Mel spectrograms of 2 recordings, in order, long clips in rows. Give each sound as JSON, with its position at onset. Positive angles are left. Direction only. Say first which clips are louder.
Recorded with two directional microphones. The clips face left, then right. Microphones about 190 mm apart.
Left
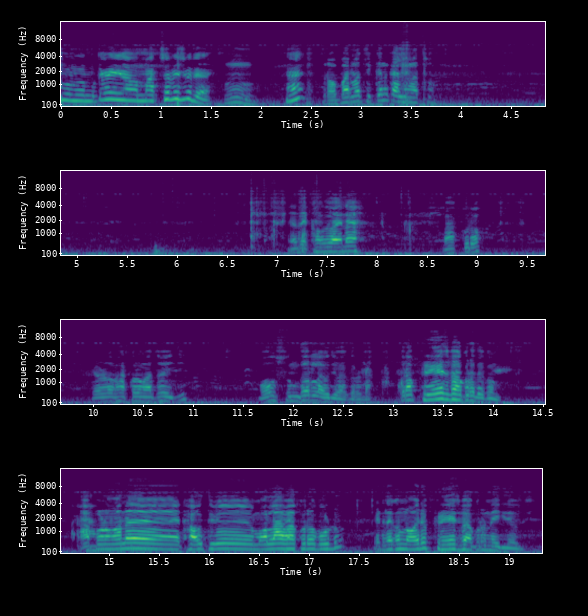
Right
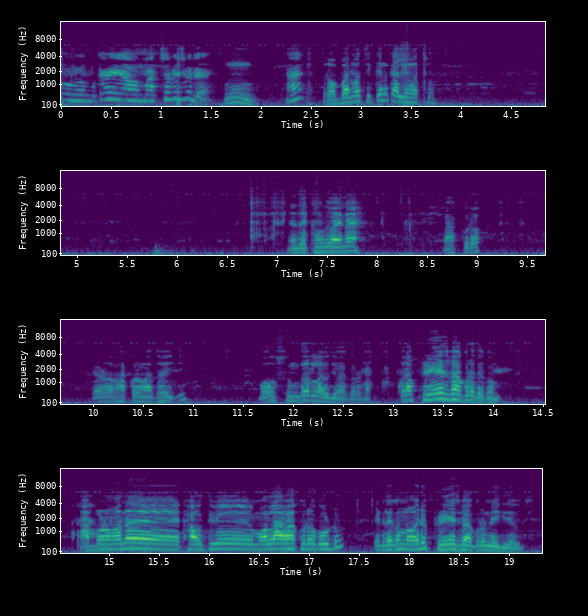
{"t": 0.0, "sound": "a sound", "louder": "left 6 dB", "side_deg": 45}
{"t": 2.6, "sound": "speech", "louder": "right 3 dB", "side_deg": -25}
{"t": 7.3, "sound": "speech", "louder": "even", "side_deg": -30}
